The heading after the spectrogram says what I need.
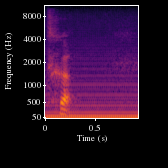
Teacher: Иако, повторно ќе речам, школски, значи, не правиме во читањето не правиме разлика, и епсилонот го читаме Е, и етата ја читаме Е. Тхета е една аспирирана беззвучна согласка дентал, Т, значи со еден здив Х, Тх, и ја читаме, значи, Тх.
